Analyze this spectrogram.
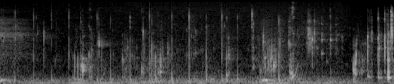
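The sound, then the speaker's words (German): Someone sips water, with a string of small wet mouth clicks, slurps and swallows, fairly quiet and irregular, growing a little louder toward the end. “Sorry, ich trinke jetzt hier mal einen Schluck.”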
